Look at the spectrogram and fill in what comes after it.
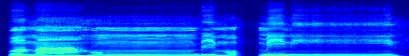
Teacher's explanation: یا مدہ ہے، اسے ایک الف کی مقدار کھینچ کے پڑھیں گے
